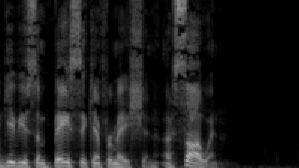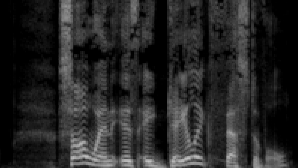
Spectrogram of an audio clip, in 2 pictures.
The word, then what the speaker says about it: Samhain: So I'll let you hear how you're supposed to say it. – Samhain. – One more time. – Samhain. – One more time. – Samhain. – Samhain. All right? The word Samhain. Now, here's what I'm going to do. Okay, the word is Samhain. Again, it's spelled S-A-M-H-A-I-N, but it's Samhain.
